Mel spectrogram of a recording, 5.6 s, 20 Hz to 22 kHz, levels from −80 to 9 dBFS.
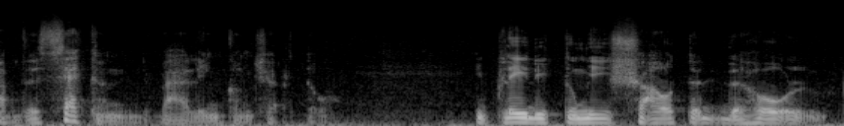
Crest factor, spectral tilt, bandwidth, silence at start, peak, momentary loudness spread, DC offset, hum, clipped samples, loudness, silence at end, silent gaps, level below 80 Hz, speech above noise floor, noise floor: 22 dB; -6 dB/octave; 11.5 kHz; 0 s; -6 dBFS; 18 LU; under 0.1%; none; under 0.1%; -26 LUFS; 0 s; none; -44 dBFS; 21 dB; -47 dBFS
